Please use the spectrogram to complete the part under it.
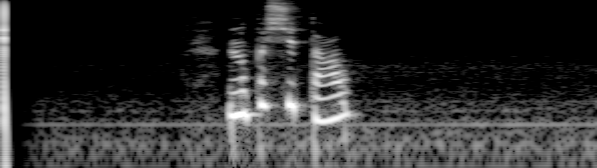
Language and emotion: Russian, neutral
